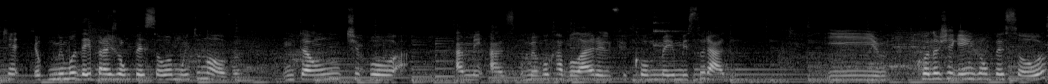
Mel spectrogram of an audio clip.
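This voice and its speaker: Music plays in the background as a woman speaks at a fairly slow pace, with long, frequent pauses. Her pitch is fairly high and her intonation fairly even. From Brazil.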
